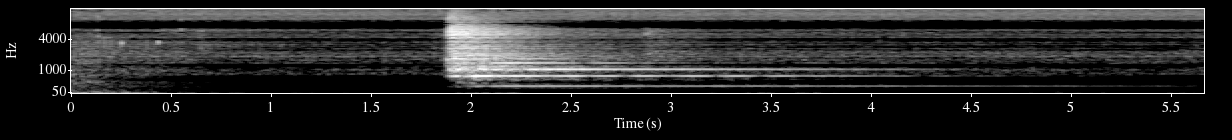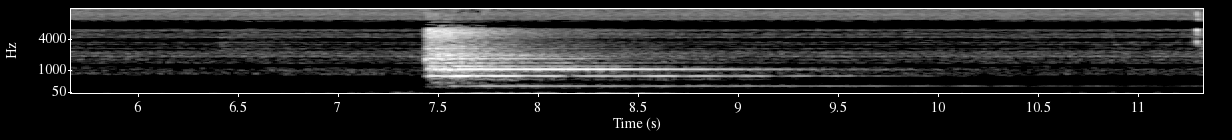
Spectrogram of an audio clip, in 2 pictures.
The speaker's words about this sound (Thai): รู้สึกไหมเสียงระฆังมากระทบใครเห็นจิตที่ไหวบ้างมีไหม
